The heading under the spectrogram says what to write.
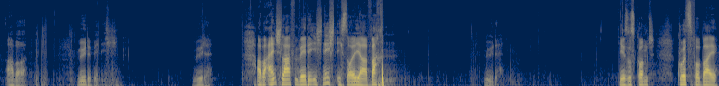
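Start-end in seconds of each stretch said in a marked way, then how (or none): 0.1-4.2 much softer, drifting into sleep; sleepy murmur. Acted. Peter fighting sleep, softly sinking. 5.1-7.9 startled awake. Acted. Peter rousing himself, suddenly louder. 9.7-10.0 barely there, drifting into sleep; sleepy sigh. Acted. Peter nodding off again, very softly.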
